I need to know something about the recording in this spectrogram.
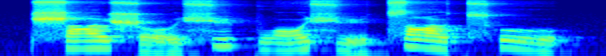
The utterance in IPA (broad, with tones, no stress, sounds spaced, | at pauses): ʂ ɑ˥ ʊ̯ ʂ o̰˨˩ ʊ̯ ɕ y˥ p w ɔ˧˥ ɕ y̰˨˩ t͡s ɑ˥˧ ʊ̯ t͡sʰ u˥˩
